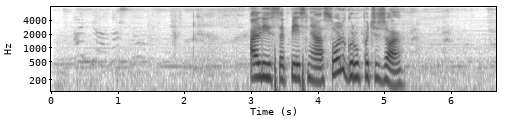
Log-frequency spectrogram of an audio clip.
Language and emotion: Russian, neutral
